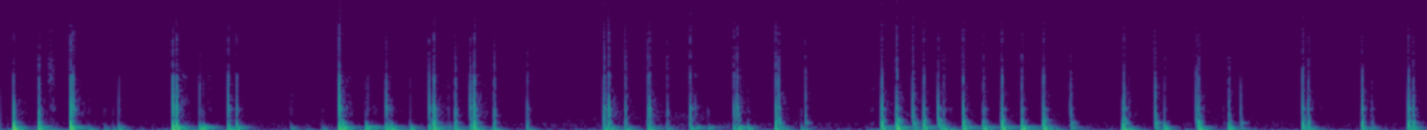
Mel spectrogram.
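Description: A rigid laminated hardboard placemat printed with a landscape photo, held in both hands, is tapped with fingertips and nails across its solid thin board surface. Quick bursts of dull, low, hollow-sounding taps come in clusters separated by short pauses. Each tap dies away almost instantly with no ring.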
